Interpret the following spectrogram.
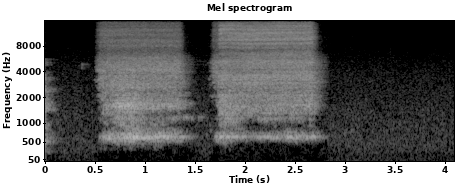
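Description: Aerosol spray paint can sprayed in two even bursts of about a second each, laying paint onto a stick to be wiped across wet resin.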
